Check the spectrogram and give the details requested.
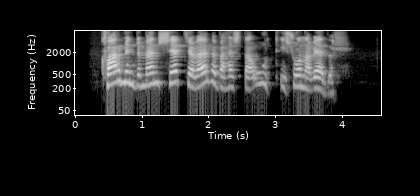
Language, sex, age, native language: Icelandic, female, 60-69, Icelandic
